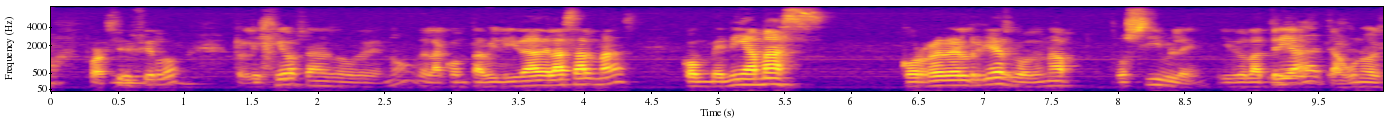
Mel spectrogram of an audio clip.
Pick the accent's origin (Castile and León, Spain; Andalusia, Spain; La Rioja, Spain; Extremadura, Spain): Andalusia, Spain; Seville; Ahí en mi tierra, en Sevilla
